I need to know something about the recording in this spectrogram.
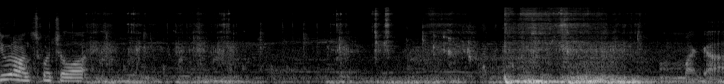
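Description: Video game sound effects play through speakers.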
